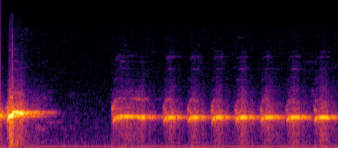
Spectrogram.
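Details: Silver zebra dove with loud manggung cooing: a phrase end fades out, then after a pause comes a steady run of about eight short, even mid-pitched coo notes, evenly spaced, with no other sounds.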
